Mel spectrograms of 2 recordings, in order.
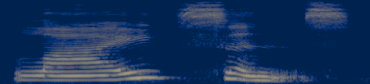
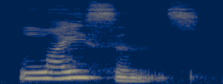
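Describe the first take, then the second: First: "License" as lie, pause, sense; syllable by syllable. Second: Said in the usual way. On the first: Shown as a demonstration. Teacher sounding out "License" for learners, syllable by syllable. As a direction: split and stretch "License".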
